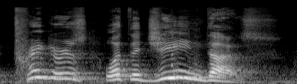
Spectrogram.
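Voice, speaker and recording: Audible room echo surrounds a man whose pitch swings very widely as he speaks. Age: 80s+. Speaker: psychologist. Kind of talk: conference speech.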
